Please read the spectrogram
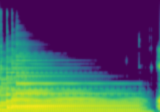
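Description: Nylon-string classical guitar sounding an F major chord once, left to ring for almost two seconds with the high notes fading first, then cut off shortly before the end.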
